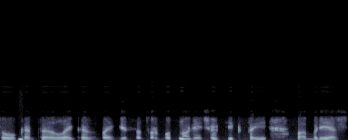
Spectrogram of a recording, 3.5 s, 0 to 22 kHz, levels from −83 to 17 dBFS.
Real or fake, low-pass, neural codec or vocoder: real; 9.9 kHz; none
